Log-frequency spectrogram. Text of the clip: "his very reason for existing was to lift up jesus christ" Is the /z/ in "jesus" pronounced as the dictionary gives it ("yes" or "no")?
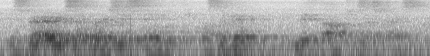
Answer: no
